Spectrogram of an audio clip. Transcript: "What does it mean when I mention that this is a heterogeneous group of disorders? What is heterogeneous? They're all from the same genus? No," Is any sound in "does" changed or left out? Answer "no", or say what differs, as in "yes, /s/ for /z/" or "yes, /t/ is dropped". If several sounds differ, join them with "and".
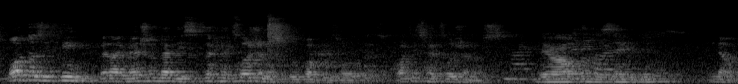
no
